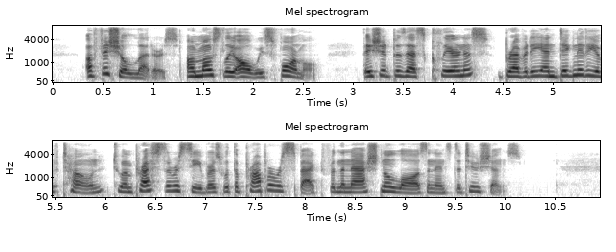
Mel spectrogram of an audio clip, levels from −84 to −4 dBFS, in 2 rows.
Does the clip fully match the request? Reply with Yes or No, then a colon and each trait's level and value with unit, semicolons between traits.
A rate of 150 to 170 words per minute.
Yes: average, 160 wpm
